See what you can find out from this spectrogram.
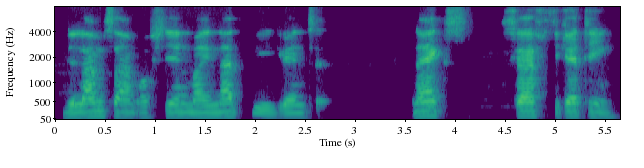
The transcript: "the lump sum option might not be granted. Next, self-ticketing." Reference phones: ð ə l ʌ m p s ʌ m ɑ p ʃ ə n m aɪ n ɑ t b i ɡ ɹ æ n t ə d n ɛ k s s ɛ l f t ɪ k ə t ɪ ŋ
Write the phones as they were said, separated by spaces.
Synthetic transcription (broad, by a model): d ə l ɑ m s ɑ m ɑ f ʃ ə n m aɪ n ɑ t b i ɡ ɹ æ n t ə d n ɛ k s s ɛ f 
